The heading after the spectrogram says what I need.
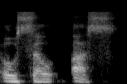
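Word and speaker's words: ocellus: So they're the pronounced oeli is pronounced oeli oeli in the plural form and oel us in the uh singular form.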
